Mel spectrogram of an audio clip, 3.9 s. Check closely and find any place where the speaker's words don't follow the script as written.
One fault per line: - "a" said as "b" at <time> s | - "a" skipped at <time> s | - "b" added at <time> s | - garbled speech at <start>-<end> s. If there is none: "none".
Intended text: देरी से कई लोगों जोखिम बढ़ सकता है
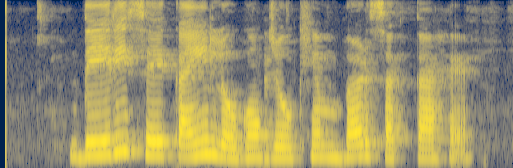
none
